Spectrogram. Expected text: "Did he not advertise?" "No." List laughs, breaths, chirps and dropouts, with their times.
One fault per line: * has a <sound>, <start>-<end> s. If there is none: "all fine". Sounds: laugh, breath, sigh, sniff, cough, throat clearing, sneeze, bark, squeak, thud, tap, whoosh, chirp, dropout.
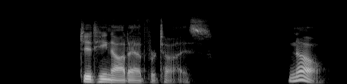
all fine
